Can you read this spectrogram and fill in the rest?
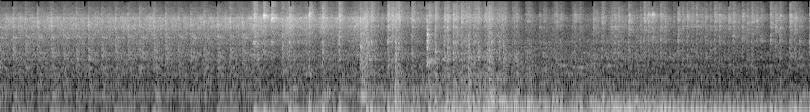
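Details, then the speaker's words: Classic VW Beetle with EFI conversion, after correcting the fuel pressure regulator installed backwards and revising the map, before warm-up: low rumbling idle steadies after rough start, slight unevenness remains; fuelling still not right. "Still not perfect, but it's ticking [Music] over. Hey, now we're talking. Now we're making progress at last."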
